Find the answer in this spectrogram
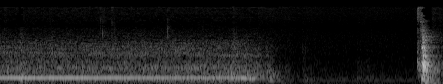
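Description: Hold-to-run passenger lift's drive motor running with a steady hum and one clear tone, then cutting out about two and a half seconds in as the lift stops automatically at the floor, leaving near silence.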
